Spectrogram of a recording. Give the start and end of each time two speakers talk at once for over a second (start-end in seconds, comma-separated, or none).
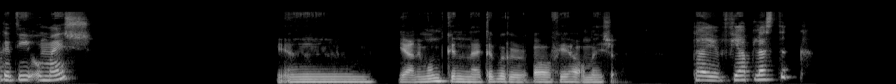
none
